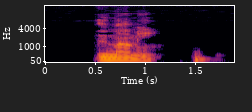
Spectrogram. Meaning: One of the five basic tastes, the savory taste of foods such as seaweed, cured fish, aged cheeses and meats
- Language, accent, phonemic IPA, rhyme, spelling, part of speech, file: English, Australia, /uˈmɑːmi/, -ɑːmi, umami, noun, En-au-umami.ogg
